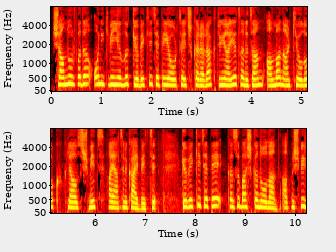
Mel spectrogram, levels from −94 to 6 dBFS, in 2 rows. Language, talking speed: Turkish, 130 wpm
